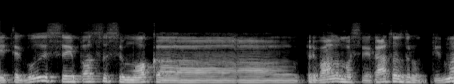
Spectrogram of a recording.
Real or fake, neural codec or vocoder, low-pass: real; none; 7.2 kHz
